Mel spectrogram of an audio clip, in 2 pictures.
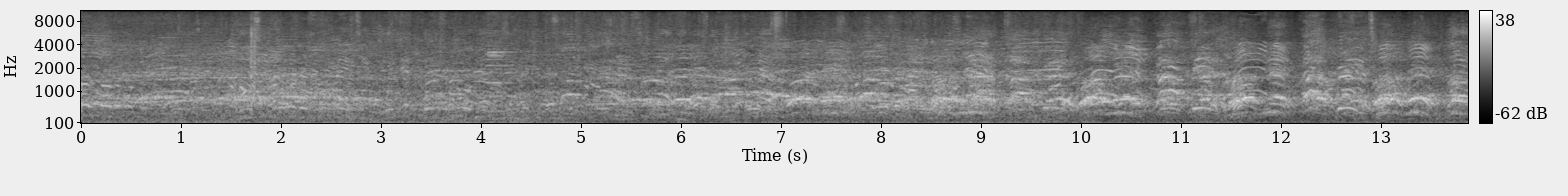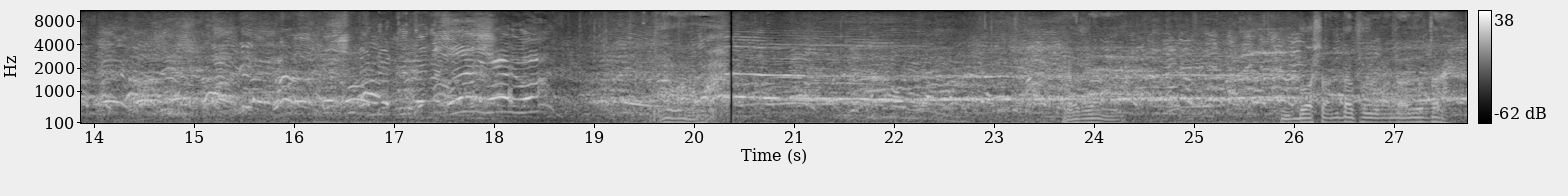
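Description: A large crowd chatters and shouts outdoors all around.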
